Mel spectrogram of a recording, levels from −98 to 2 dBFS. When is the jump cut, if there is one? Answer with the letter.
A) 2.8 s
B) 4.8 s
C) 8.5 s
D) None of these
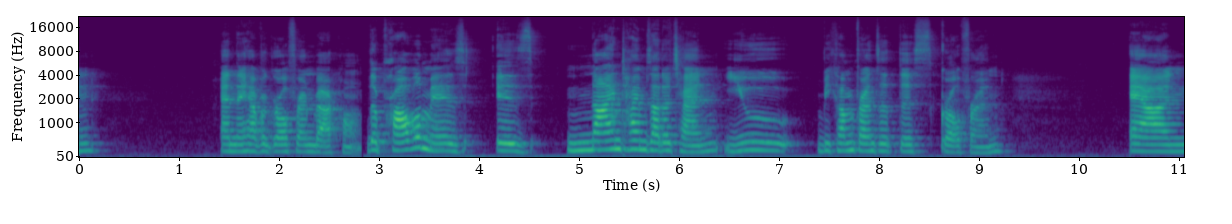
A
